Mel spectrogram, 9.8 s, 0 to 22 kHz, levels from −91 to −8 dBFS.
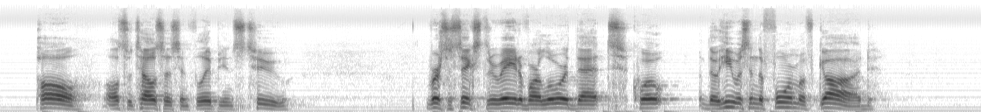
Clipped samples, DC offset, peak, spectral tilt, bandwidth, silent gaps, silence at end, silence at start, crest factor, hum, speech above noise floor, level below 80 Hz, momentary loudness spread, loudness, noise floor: under 0.1%; under 0.1%; -16 dBFS; -3 dB/octave; 18.5 kHz; none; 1.1 s; 0.35 s; 20 dB; none; 31 dB; -74 dBFS; 9 LU; -34 LUFS; -65 dBFS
